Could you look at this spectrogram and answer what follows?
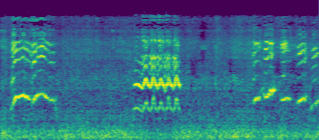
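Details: A parrot riding in a car gives several wavering, warbling calls over about four seconds, with a strong roar of wind and road noise throughout.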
